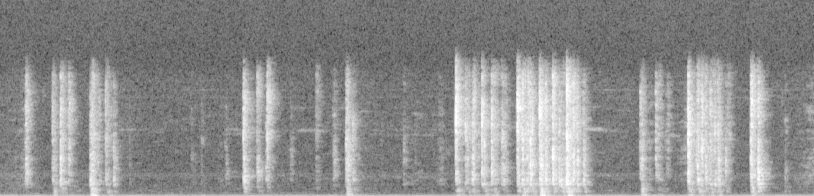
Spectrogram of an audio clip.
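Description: Computer keyboard being typed on while writing Visual Basic code, quiet clicky keystrokes in short irregular bursts over a low steady hum, no talking.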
